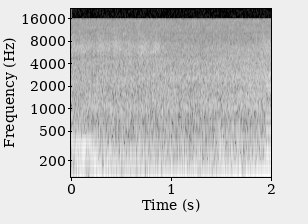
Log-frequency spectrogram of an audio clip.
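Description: Low rumble of road traffic, swelling near the end.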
